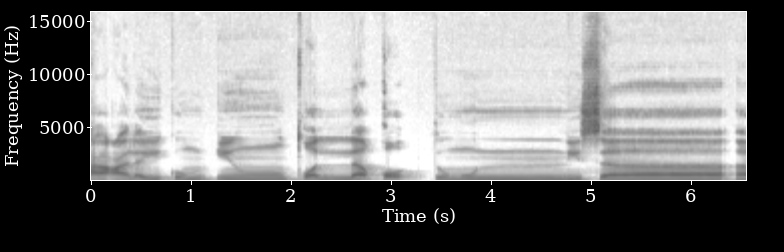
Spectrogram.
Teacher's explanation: نون مشدد پہ غنہ ضروری ہے، اور یہ سین پہ جو مد ہے یہ مد واجب ہے۔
